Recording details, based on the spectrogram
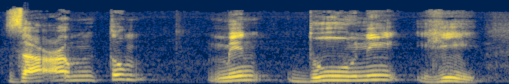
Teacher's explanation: زعمتم میں میم ساکن ہے، اسے من کی میم کے ساتھ ملائیں گے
